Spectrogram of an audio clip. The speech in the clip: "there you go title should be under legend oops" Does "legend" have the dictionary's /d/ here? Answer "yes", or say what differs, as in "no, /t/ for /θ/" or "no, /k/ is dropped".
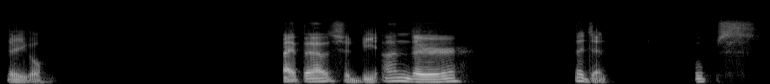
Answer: no, /d/ is dropped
